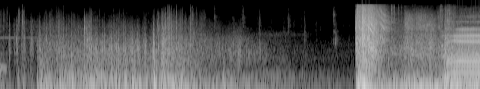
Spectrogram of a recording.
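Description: Shotgun blasts in Call of Duty: Modern Warfare multiplayer, a loud sudden burst near the end after quieter gunfire and game ambience, with sharp ringing tails, close and dominant.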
